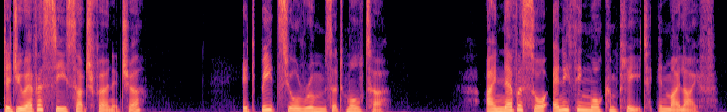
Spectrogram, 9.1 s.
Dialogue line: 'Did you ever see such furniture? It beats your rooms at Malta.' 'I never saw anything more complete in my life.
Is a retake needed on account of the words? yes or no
no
